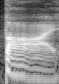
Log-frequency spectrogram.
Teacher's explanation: it's like a double A sound, very low tone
